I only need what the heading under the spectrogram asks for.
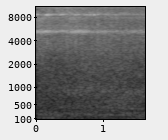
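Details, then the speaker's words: Sprinkler blowout using a 22-gallon compressor at about 115 psi, at the last head by the curb after a second 5-second blast: steady hiss of rushing air with only a few last drops. The zone is blown clear of water. "Sounds like all air to me. Well, almost. Couple last little drops, but looking good."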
